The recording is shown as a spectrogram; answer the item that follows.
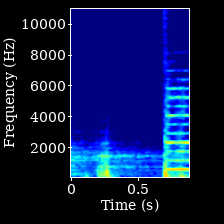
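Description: A natural harmonic at the seventh fret rings out on a distorted electric guitar. A muffled chugging note comes first, then a bright, bell-like chime that sustains loudly to the end.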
